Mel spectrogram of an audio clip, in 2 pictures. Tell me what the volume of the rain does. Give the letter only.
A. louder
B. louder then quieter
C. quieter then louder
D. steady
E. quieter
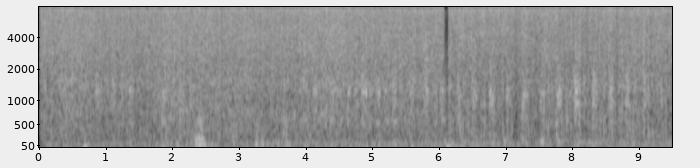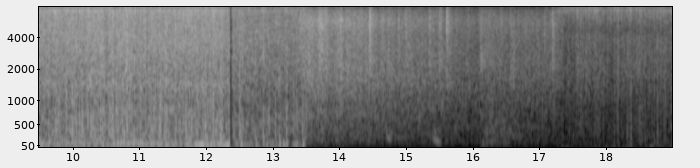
E.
